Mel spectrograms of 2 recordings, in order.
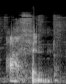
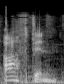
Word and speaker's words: often: people like to pronounce often right they kind of leave out the strong T sound while other people say often both forms are correct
